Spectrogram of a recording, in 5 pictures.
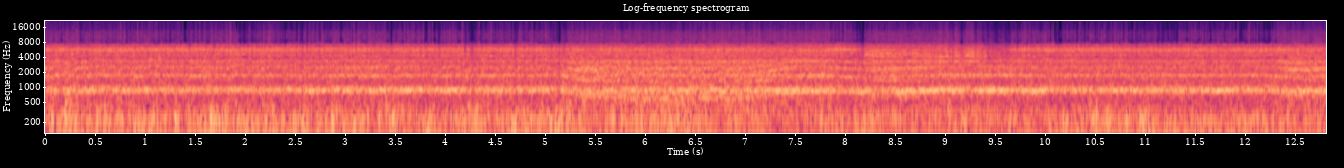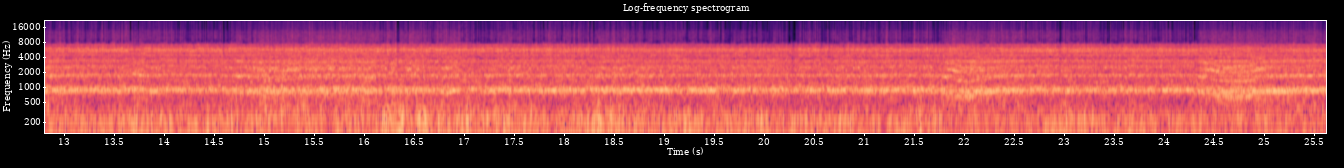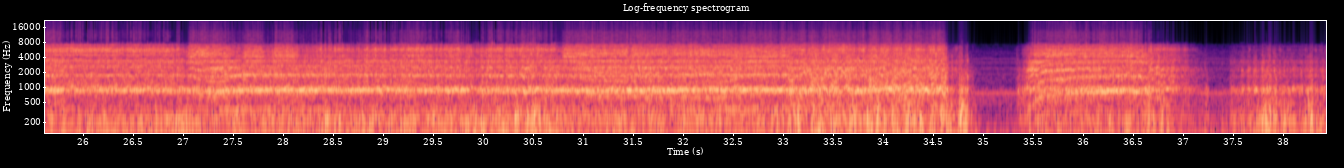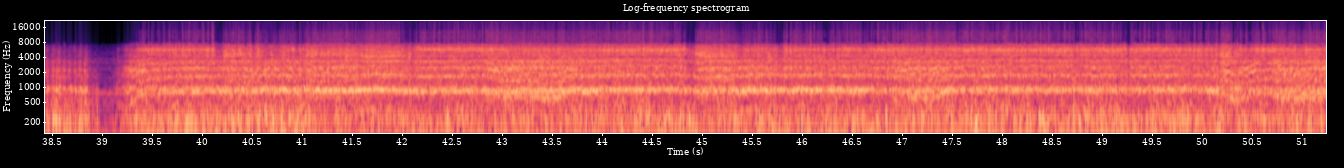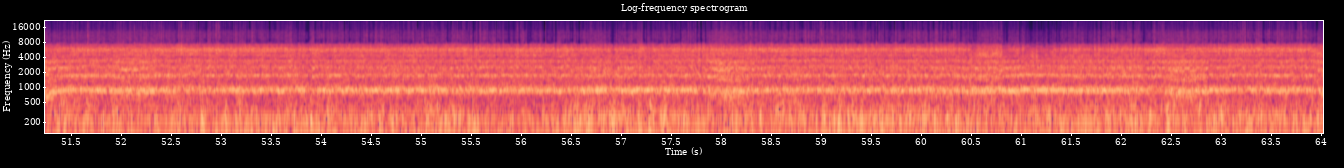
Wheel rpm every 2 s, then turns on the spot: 230, 230, 230, 200, 220, 230, 230, 220, 230, 240, 230, 230, 220, 230, 230, 220, 210, 120, 100, 70, 210, 210, 220, 220, 230, 200, 230, 230, 230, 230, 220, 200.
none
